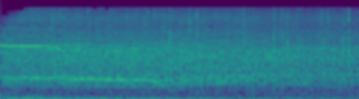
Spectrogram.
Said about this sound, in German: Die Balkontür öffnet sich. H.P. Hansen tritt heraus. Und in der großen Menschenmenge brandet Jubel auf.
